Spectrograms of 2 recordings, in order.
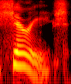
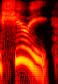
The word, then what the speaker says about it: Siri: She She was trying to talk to Siri on her iPhone, and she kept calling it Sherry. Hey Sherry. Hey Siri. She couldn't say it right, and she did clip that into two little shorts, and it is the funniest thing ever.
